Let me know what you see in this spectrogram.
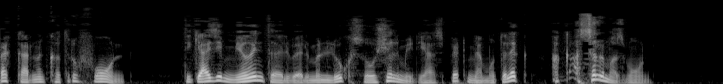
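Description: Throughout the speech the sound is heavily damaged by transform coding: ringing, washy tails and a hiss that swells and fades with the level. There is nothing above 16.5 kHz. This is likely WMA compression at a low bitrate, around 32 kbps, where long blocks spread quantisation noise over tens of milliseconds. A spectrogram would show a hard ceiling at 16.5 kHz, with gaps and smeared, blotchy patches where weaker components were zeroed.

At 0.60 s and again at 1.79 s there is pre-echo. The codec's noise, sized for a sharp attack that falls late in its block, leaks into the quiet moment before it, spreading over 46 ms and 55 ms respectively. You hear a brief hiss ahead of each onset, and the attack sounds soft. A spectrogram would show a faint broadband smear just before each onset, and the waveform would show low noise where there should be silence.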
